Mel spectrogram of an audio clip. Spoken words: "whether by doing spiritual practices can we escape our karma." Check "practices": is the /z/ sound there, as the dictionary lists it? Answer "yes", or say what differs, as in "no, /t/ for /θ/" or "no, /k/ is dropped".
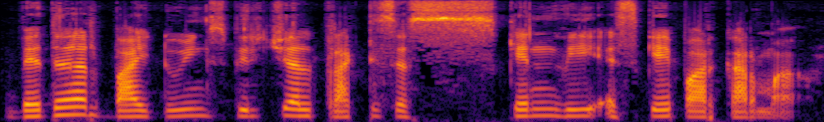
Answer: no, /s/ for /z/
